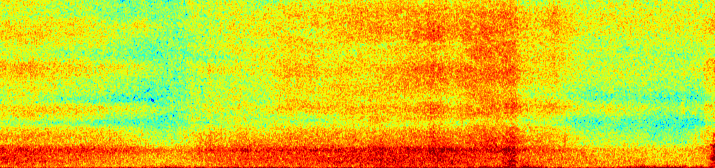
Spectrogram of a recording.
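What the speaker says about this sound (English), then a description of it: "That wind is coming right in off the Gulf." Wind blows in off the Gulf at a North Naples, Florida beach, with a steady roar of churned-up surf and buffeting wind noise on the microphone, with no voices.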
